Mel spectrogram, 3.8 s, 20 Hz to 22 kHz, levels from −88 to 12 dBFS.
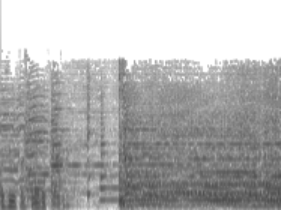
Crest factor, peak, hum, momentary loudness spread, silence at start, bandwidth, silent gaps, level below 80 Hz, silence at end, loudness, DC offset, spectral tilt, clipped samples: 14 dB; -6 dBFS; none; 8 LU; 0 s; 8.2 kHz; none; -48 dBFS; 0 s; -21 LUFS; under 0.1%; -5 dB/octave; under 0.1%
